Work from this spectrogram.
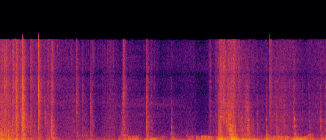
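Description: Cooing of Mardin pigeons, a gifted breed handled at close range, with repeated low throaty coos rising and falling over about five seconds amid soft handling rustle.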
